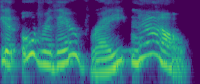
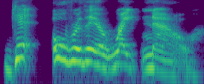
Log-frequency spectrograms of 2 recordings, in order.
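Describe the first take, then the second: First: The voice sounds light and playful. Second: The voice sounds harsh and stern. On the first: "And maybe get to a green tone of voice" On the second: "let's say it in a red tone of voice"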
